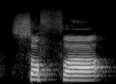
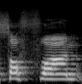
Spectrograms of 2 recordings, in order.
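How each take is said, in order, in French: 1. Le mot se termine par une voyelle a longue. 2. Le mot se termine par un son n. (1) "vu qu'on va faire une pause ici, on va lire ça" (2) "On va pas lire Saufan, Sofan. Non"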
